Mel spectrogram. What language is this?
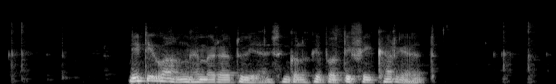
Welsh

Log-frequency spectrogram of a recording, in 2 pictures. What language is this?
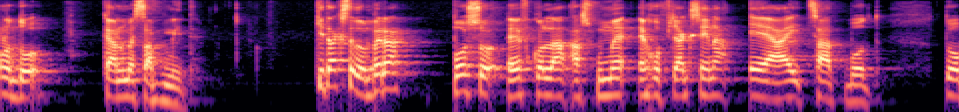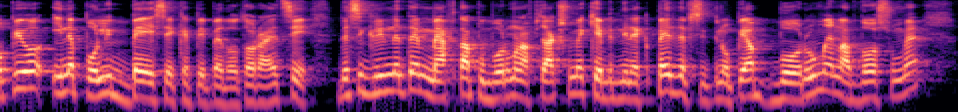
Greek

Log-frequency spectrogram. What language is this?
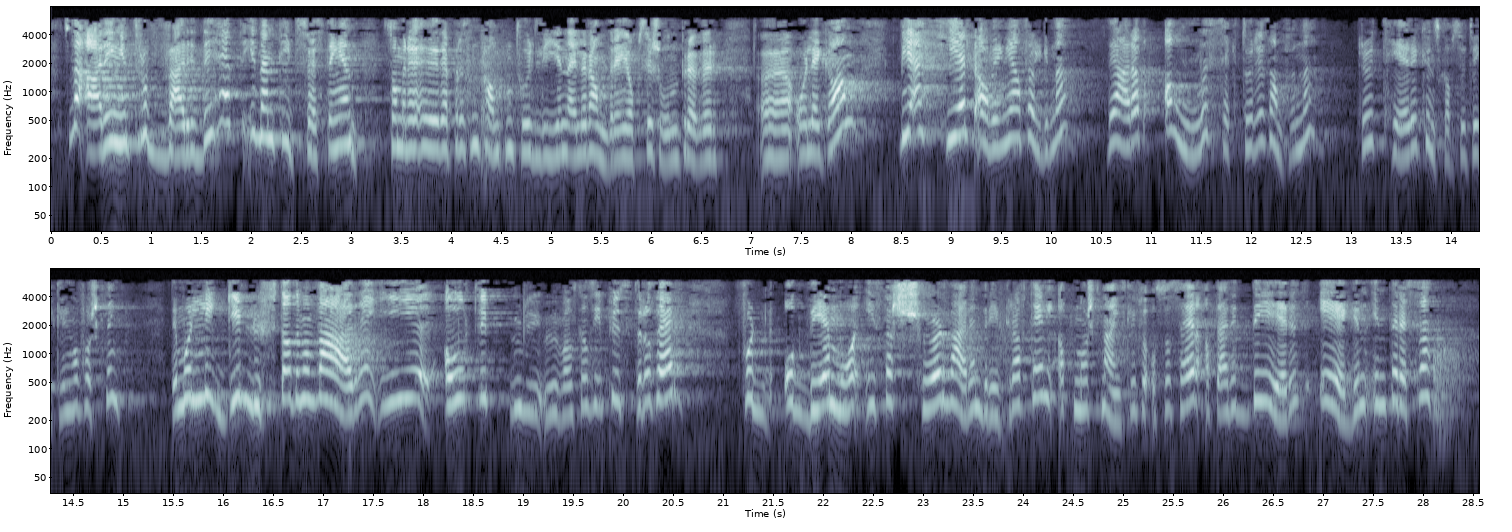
Norwegian Bokmål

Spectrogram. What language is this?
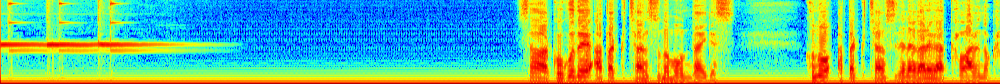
Japanese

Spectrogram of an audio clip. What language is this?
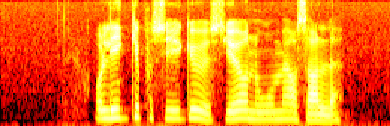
Norwegian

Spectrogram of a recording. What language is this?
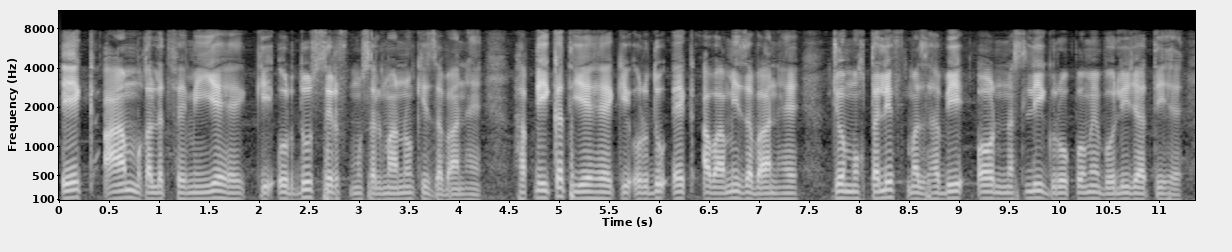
Urdu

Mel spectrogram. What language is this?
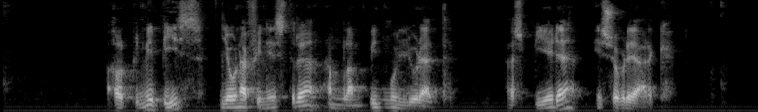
Catalan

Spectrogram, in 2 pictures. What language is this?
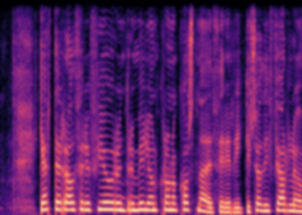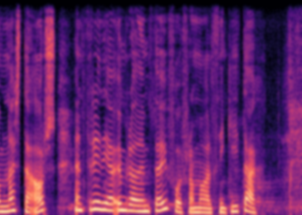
Icelandic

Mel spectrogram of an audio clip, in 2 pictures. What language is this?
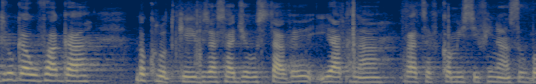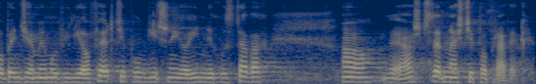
Polish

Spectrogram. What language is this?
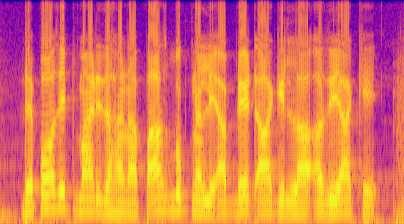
Kannada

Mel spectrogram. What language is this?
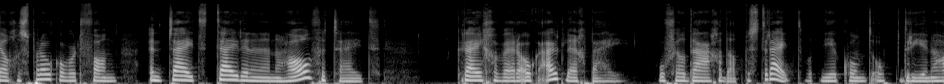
Dutch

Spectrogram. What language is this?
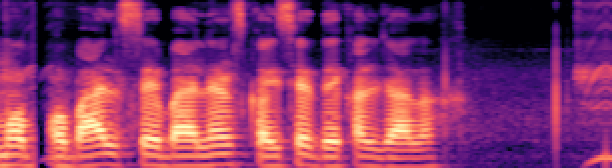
Bhojpuri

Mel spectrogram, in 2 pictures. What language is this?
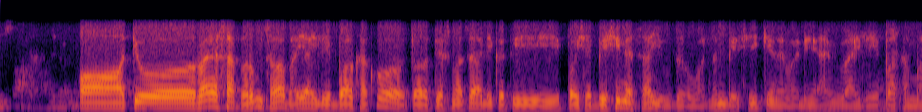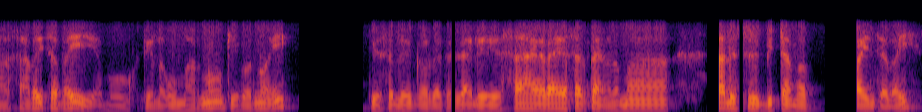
Nepali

